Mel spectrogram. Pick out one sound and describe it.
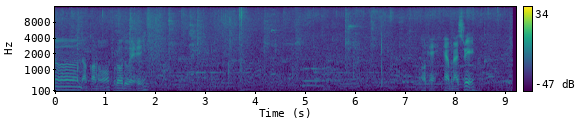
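Footsteps of many people shuffle along a hard floor.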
